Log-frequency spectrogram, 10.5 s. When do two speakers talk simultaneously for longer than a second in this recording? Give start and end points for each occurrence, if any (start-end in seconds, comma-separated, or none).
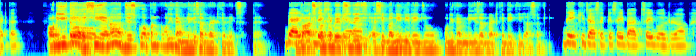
4.3-5.5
